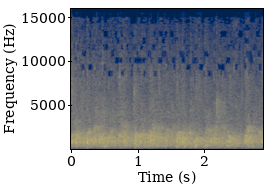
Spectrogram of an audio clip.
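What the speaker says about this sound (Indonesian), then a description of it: "Tepuk tangan teman-teman buat BHS." A studio audience at a debate show applauds, a thick, continuous wash of clapping at steady volume with no break.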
